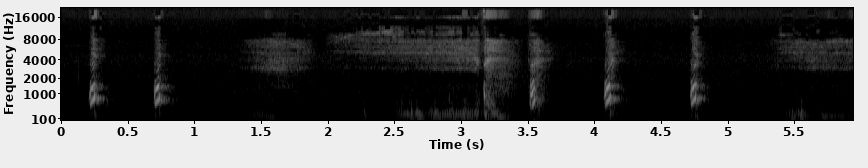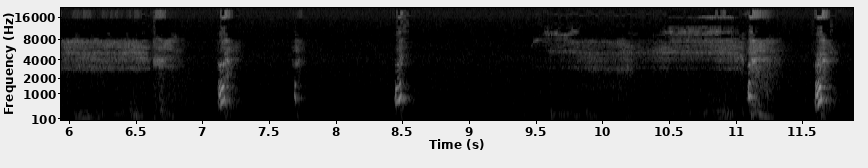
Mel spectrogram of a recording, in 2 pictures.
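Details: Senior Shiba Inu talking in its sleep at 4:30 in the early morning: short muffled woofs and yips roughly every half second to second, between soft breathy snoring sounds, indoors and quiet.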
